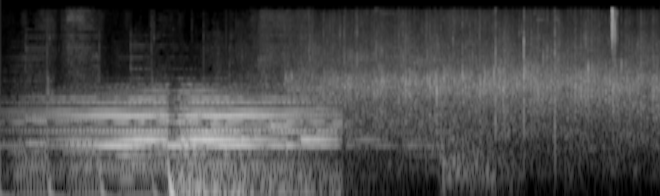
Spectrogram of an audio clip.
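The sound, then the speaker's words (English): A loud, sustained tonal chord rings for a few seconds, then cuts off as an audience breaks into steady applause, a dense patter of clapping that continues at moderate volume to the end. “They did a great job, and we did it all to get that applause.”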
